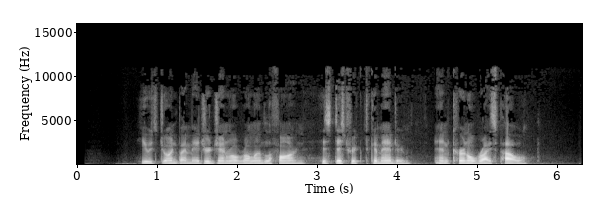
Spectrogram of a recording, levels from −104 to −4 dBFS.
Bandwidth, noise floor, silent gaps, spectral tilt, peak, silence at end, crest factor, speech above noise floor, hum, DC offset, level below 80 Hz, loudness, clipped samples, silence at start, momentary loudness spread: 10.5 kHz; -58 dBFS; none; -7.5 dB/octave; 0 dBFS; 0.7 s; 20 dB; 38 dB; none; under 0.1%; -38 dBFS; -21 LUFS; under 0.1%; 0.8 s; 10 LU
